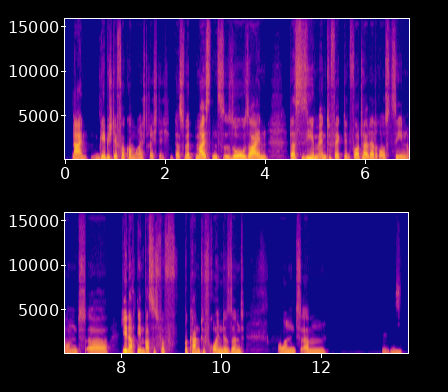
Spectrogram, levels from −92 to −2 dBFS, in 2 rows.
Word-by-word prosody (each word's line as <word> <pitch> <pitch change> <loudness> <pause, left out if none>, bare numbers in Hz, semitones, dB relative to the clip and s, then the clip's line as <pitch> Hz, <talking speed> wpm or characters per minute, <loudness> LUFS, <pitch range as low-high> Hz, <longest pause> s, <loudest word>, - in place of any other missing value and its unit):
Nein, 180 -4 +4
gebe 240 +3 -1
ich 230 - -3
dir 220 -2 +1
vollkommen 200 -2 -3
recht, 165 0 -9
richtig. 175 -1 -11
Das 190 -1 -5
wird 210 -1 -2
meistens 225 +2 +4
so 240 +4 +4
sein, 220 +1 +5 0.4
dass 215 0 +2
sie 225 +6 +3
im 240 -3 +1
Endeffekt 215 -1 -3
den 195 -2 -4
Vorteil 230 +4 +2
da 225 0 +3
draus 205 -1 -4
ziehen 215 -1 -4
und, 185 -1 -9
äh, 170 0 0 0.3
je 215 +1 +9
nachdem, 185 -2 +2
was 180 +2 -1
es 185 - -11
f 200 -2 -7 0.2
Bekannte, 200 0 -1
Freunde 205 +3 -1
sind. 200 +3 -4 0.6
Und, 180 0 -4
ähm 170 0 -5 1.1
Mhm. 180 +6 -13
200 Hz, 150 wpm, -23 LUFS, 180-220 Hz, 1.1 s, je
